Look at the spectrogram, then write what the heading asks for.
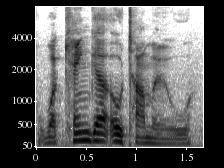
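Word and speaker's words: Wakanga O'tamu: blah blah so by the way the correct pronunciation is what kanga Oh double what kanga Oh Tom ooh sure sure whatever yeah welcome da forever so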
